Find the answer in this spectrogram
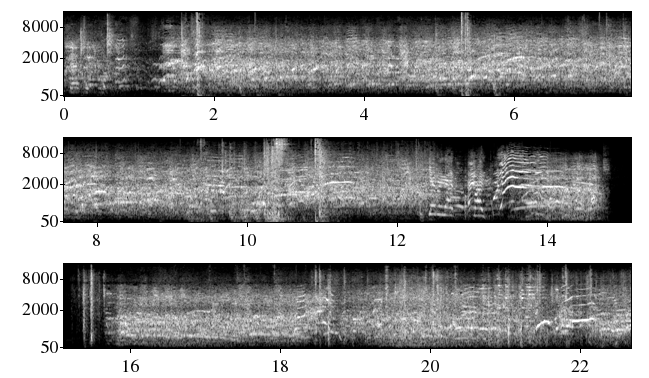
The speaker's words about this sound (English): See, folks, I don't know how much longer the crowd is running for their lives.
